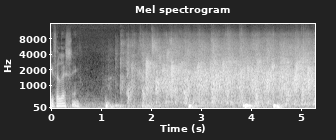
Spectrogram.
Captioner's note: applause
